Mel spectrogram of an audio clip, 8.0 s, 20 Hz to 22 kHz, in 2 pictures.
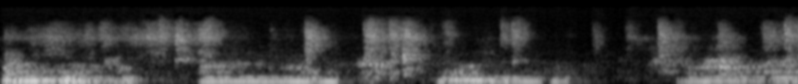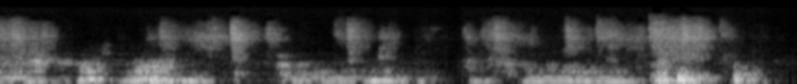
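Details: Siberian Husky vocalising, recorded 7 February 2019: drawn-out, moaning harmonic yowls in bursts of about one second, separated by brief pauses, with breathy noise between the calls.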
